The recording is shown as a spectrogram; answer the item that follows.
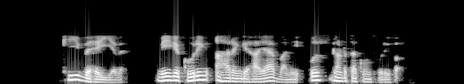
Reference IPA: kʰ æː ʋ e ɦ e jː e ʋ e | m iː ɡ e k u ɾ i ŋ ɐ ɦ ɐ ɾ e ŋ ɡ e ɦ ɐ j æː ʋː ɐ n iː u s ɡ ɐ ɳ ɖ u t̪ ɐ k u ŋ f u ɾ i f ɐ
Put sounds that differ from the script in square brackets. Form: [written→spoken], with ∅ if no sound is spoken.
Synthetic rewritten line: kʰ [æː→iː] ʋ e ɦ e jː e ʋ e | m iː ɡ e k u ɾ i ŋ ɐ ɦ ɐ ɾ e ŋ ɡ e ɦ ɐ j æː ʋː ɐ n iː u s ɡ ɐ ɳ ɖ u t̪ ɐ k u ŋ f u ɾ i f ɐ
